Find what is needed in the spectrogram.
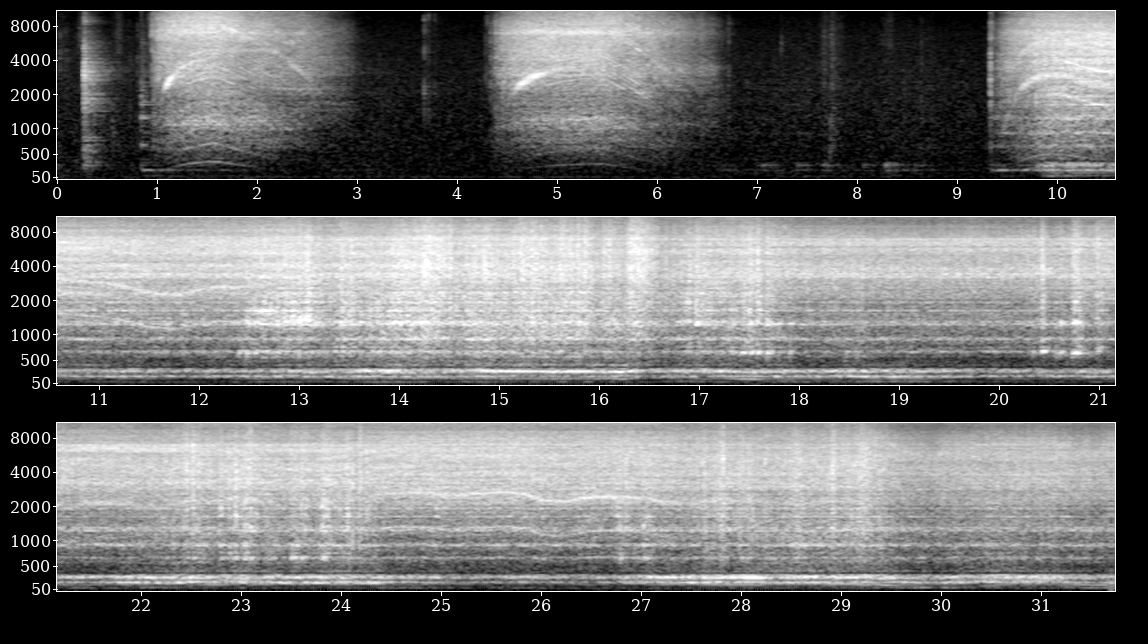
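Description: Older corded Skil electric drill with a variable-speed setting, briefly run up twice, its motor pitch rising and falling each time. About nine seconds in it runs steadily as an annular hole cutter bores into a steel square tube, with a grinding cutting noise.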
